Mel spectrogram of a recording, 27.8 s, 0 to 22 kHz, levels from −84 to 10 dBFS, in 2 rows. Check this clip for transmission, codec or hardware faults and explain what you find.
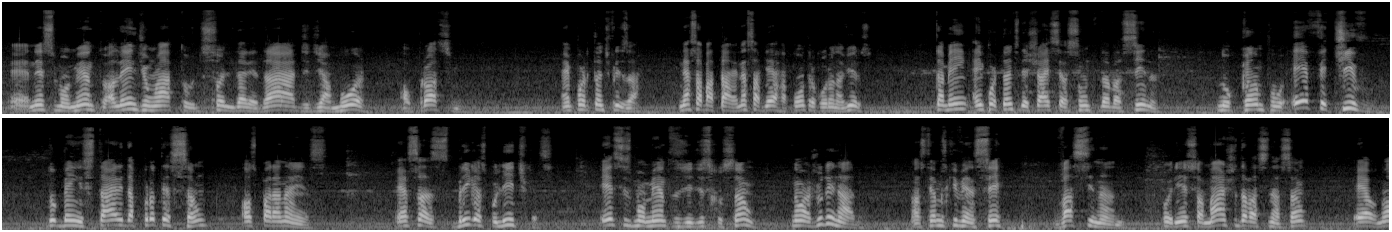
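One fault stands out, a time-stretched section from 5.91 to 10.47 s. The audio there runs about 1.39 times faster than the rest, yet its pitch holds steady. Software likely squeezed this stretch to fit a length, dropping short pieces to keep pitch, which leaves it sounding rushed, with abrupt pace changes at both edges.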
